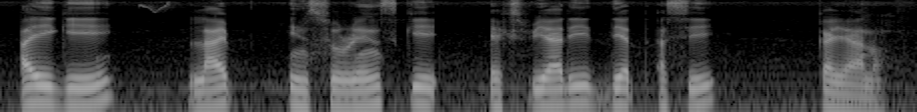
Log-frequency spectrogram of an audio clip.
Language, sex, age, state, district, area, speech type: Manipuri, male, 45-60, Manipur, Churachandpur, rural, read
